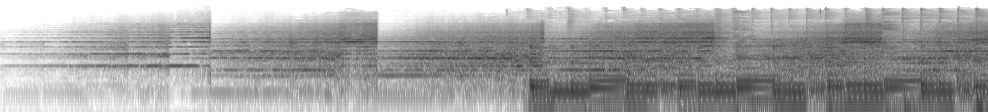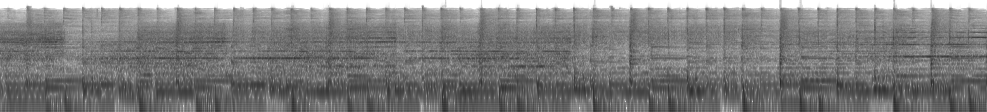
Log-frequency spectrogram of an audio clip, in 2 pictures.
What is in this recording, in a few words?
wave down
